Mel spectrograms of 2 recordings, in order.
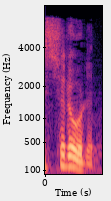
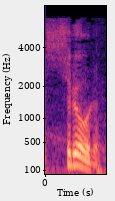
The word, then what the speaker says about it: Srur: contar muy corta historia mi apellido se dice srur apoyate en la s después la r surur me cuesta pero Víctor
